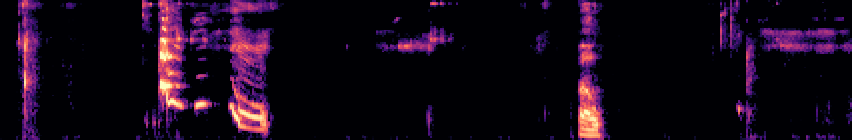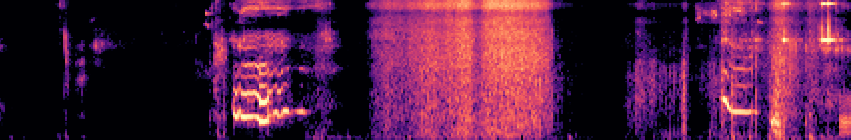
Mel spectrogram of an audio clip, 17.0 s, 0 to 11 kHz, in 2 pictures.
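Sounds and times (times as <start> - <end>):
dog whimpering: 1.6 - 2.7, 10.7 - 11.6, 15.6 - 17.0.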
